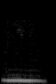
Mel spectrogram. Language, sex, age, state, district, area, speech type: Maithili, female, 30-45, Bihar, Sitamarhi, urban, conversation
